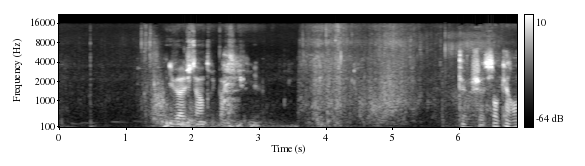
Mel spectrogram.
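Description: Sea waves wash and splash nearby.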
